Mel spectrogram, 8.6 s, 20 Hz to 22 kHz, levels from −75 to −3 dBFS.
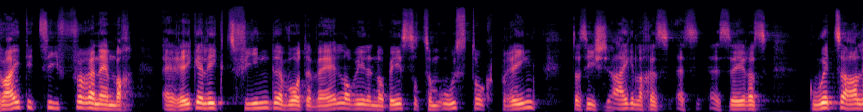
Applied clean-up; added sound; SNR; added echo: neural mask model DeepFilterNet 3.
